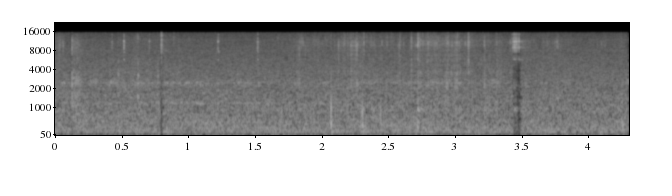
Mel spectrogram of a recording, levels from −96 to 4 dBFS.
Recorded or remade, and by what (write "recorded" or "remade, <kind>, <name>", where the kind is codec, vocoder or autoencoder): recorded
